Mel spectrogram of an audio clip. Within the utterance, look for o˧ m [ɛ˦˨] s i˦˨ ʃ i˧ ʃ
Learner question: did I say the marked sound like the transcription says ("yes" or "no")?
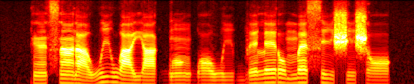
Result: no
